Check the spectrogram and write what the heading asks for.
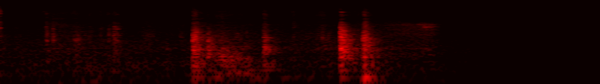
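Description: Drum-and-toner cartridge assembly of a Brother laser printer being lifted out and handled: a few plastic knocks and scrapes, the clearest about a second in and again about two seconds in. The sound cuts off suddenly about three seconds in.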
